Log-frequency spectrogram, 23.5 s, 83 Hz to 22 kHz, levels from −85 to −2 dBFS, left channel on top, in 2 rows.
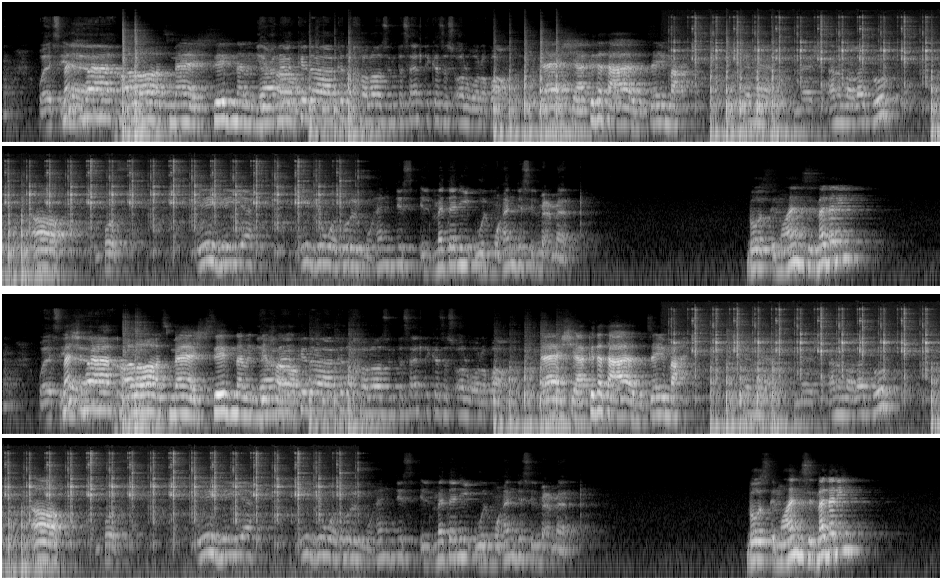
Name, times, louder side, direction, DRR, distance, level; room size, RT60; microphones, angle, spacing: voice 1, 0.0-1.4 3.2-6.5 9.2-11.2 12.9-13.3 14.1-14.9 15.4-18.9, left 1 dB, 20° left, 6 dB, 1.0 m, -30 dB
voice 2, 0.7-3.7 6.7-8.6 12.1-12.5 21.0-22.4, right 4 dB, 85° right, 8 dB, 0.8 m, -20 dB
sound 1, 1.5-1.9 3.8-4.6 6.1-7.2 8.8-9.9 11.6-12.2, left 2 dB, 65° left, 2.0 m, -28 dB
sound 2, 8.3-16.2, right 2 dB, 10° right, 1.1 m, -28 dB
19.5 x 12.0 x 3.5 m, 1.1 s
head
